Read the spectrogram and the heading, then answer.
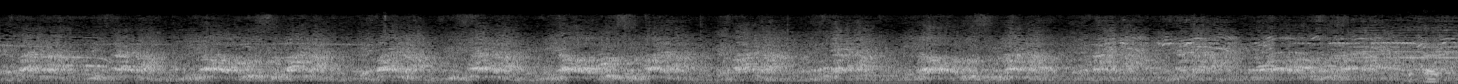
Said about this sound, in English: you're seeing a massive protest that's live, I think, right now in Spain.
